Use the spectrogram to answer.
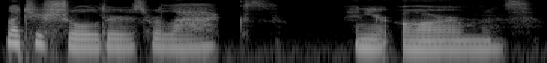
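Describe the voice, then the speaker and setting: A woman narrating a guided relaxation meditation in a soft, soothing, breathy voice that often drops into a whisper, like a spa session. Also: deep voice, steady tone, takes it slowly, no room sound, clean studio sound.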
